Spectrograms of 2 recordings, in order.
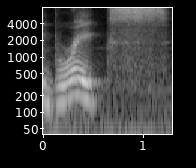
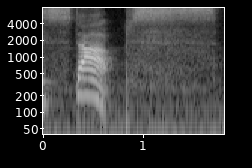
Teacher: the S you add also remains unvoiced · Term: unvoiced s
